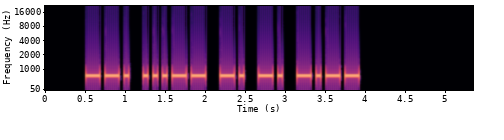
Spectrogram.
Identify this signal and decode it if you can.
Morse code, heard as a keyed tone, about 20 wpm, 700 Hz. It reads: G3NNY
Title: DXCC-100 Call Signs - 5 Characters - 20wpm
